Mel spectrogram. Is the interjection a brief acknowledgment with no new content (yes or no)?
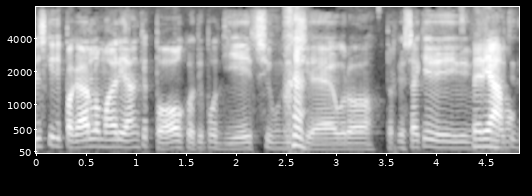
yes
